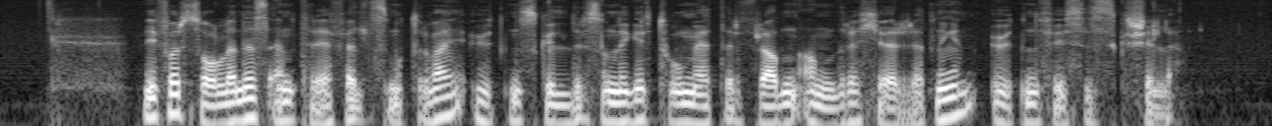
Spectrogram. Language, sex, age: Norwegian, male, 27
